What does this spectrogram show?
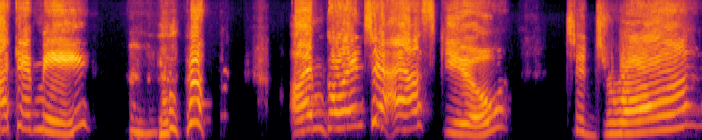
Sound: laughs

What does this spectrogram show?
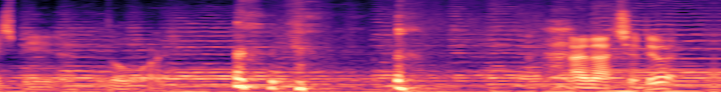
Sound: laughs

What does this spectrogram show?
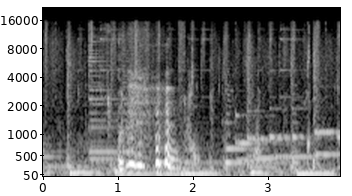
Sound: laughing

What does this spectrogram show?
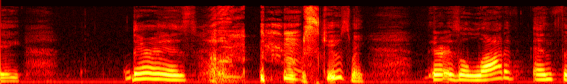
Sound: coughs

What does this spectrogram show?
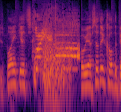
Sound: screaming

